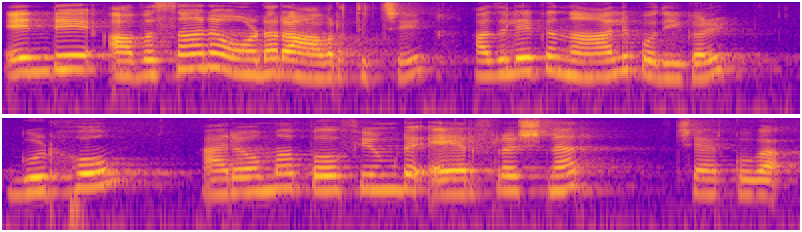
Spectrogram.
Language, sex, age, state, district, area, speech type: Malayalam, female, 18-30, Kerala, Kannur, rural, read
